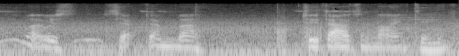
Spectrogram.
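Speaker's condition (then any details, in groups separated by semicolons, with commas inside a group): Motor neurone disease; wheelchair, one working arm, night ventilation, rapid progression; breathless when talking, shallow breathing, night carbon dioxide build-up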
